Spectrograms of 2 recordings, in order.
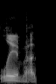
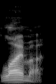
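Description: First: It is said the way outsiders would expect. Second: It is said the way locals say it. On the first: This is how outsiders would say the town name. The speaker calls it wrong. "they don't pronounce it Lima" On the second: This is how locals say the town name. The speaker calls it right. "They pronounce it Lima"

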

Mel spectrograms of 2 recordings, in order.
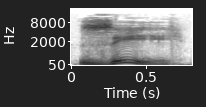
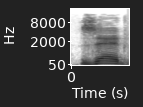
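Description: First: The letter is said the American English way. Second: The letter is said the British English way. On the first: "they call it in American English" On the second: "we call it in British English"

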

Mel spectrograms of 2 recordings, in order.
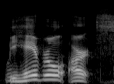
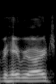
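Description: First: The phrase is said slowly and carefully. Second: The phrase is said quickly and runs together. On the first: "Even when you said it slowly" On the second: "I said that wrong again"

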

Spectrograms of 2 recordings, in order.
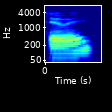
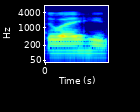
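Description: First: The name is said as 'Dewey'. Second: The name is said as 'Dwayhe'. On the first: This is how the name used to be said. The speaker calls it wrong. "not a Dewey" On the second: This is how the player now says his name. The speaker calls it right. "who's now a Dwayhe"

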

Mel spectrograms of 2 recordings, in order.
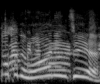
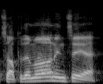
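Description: First: It is said in a high-pitched voice. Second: It is said in a normal voice.

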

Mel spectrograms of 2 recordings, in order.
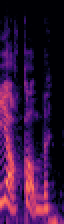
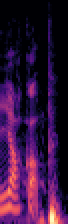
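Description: First: The name ends with a b sound. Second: The name ends with a p sound. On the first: "Jag säger inte Jakob" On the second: "Jag säger Jakob med P absolut"

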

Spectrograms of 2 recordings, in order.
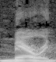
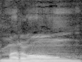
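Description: First: The name is said with an English pronunciation. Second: The name is said with a French pronunciation. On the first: "How would you pronounce that? Marin. There's no other way to pronounce that" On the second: "the French mispronunciation of my name"

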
